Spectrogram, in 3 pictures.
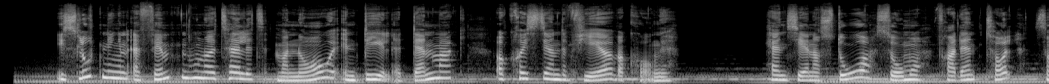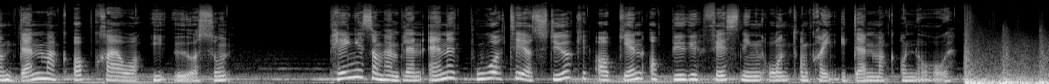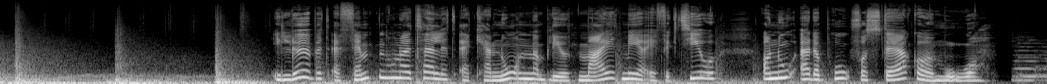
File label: Dansk; Spot 18 Bastion Skarpe Nord; storygo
